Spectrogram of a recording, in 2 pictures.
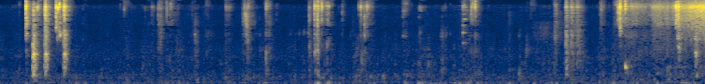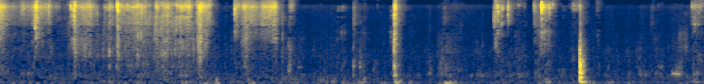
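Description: Close-miked chewing and mouth sounds from eating a pulled pork sandwich: scattered short wet clicks and smacks, with a few seconds of denser crackly noise in the middle.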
